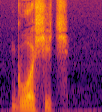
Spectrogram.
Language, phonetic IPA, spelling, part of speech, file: Polish, [ˈɡwɔɕit͡ɕ], głosić, verb, Pl-głosić.ogg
